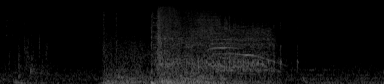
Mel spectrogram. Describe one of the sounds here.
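A soft magical whoosh sounds as a game card is played.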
